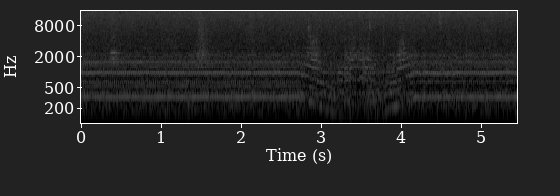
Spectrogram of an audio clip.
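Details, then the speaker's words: Normal stepper motors on a home-built CNC router (easy-cnc controller, KCam), step rate at its lowest, running X/Y lines and lifting and dropping the spindle between lines; a quiet steady singing tone sweeps down and back up as each axis reverses. "not sure if you can hear the stepper Motors moving in the background as it runs the lines back and forth lifts up moves over drops"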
